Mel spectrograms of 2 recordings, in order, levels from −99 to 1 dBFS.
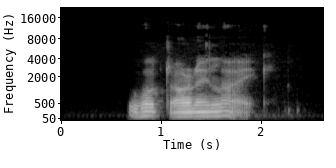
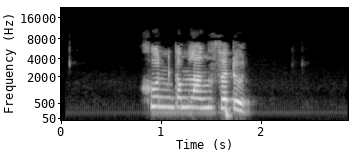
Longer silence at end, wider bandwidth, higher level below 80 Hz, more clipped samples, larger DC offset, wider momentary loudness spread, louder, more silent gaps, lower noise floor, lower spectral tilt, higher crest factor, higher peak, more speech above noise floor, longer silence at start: second, 0.7 s vs 1 s; first, 13 kHz vs 9.4 kHz; second, -72 dBFS vs -64 dBFS; neither; neither; about the same, 12 LU vs 14 LU; second, -32 LUFS vs -16 LUFS; neither; first, -87 dBFS vs -71 dBFS; first, -7.5 dB/octave vs -3.5 dB/octave; about the same, 20 dB vs 20 dB; second, -14 dBFS vs -2 dBFS; about the same, 56 dB vs 55 dB; about the same, 0.7 s vs 0.8 s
